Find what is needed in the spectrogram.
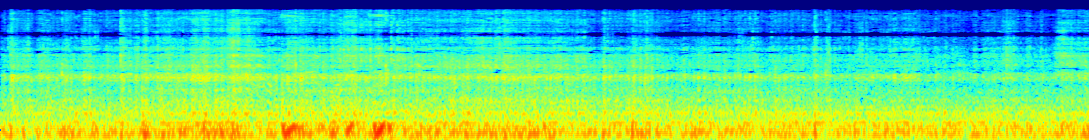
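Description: Luge cart's wheels rolling down a concrete track, a steady low rumble with wind on the microphone. It briefly gets louder about three to four seconds in.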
